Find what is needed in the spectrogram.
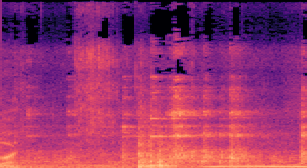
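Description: A man eating a piece of battered fried meat off a fork: a few sharp clicks of fork and plate about a second in, then a long hummed 'mmm' of approval that falls slightly in pitch.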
